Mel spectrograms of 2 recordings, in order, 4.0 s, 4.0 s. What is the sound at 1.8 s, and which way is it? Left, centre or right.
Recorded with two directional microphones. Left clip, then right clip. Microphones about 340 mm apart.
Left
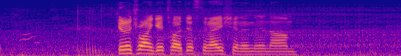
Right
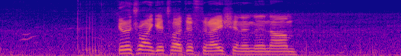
Speech, left.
